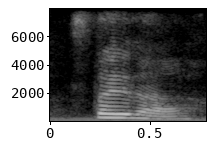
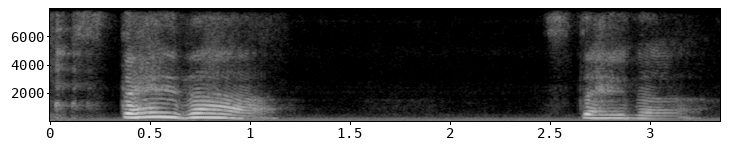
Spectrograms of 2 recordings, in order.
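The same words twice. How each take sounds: First: Said in the usual way. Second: Loud call across the room; shouted command. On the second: Real, not acted. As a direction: shout it firmly so they stay. Calling out to someone.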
